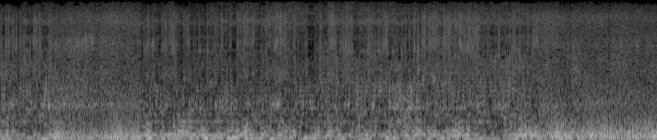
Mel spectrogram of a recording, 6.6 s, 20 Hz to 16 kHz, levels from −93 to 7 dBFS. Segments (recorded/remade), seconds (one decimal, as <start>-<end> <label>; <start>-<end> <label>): 0.0-0.5 remade; 0.5-1.4 recorded; 1.4-5.4 remade; 5.4-6.6 recorded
